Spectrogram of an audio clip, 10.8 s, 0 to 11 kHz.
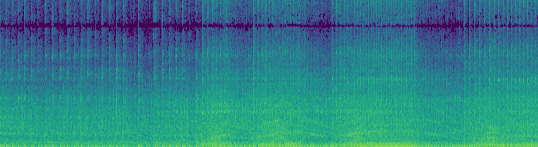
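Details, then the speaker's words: John Deere Gator 6X4 auction buy, sat since 2014 (mouse-chewed wires suspected), fuel and oil checked: small engine thumps at a quick, even beat, picks up briefly with throttle, then settles cleanly and steadily; normal running. "that's a good little engine"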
